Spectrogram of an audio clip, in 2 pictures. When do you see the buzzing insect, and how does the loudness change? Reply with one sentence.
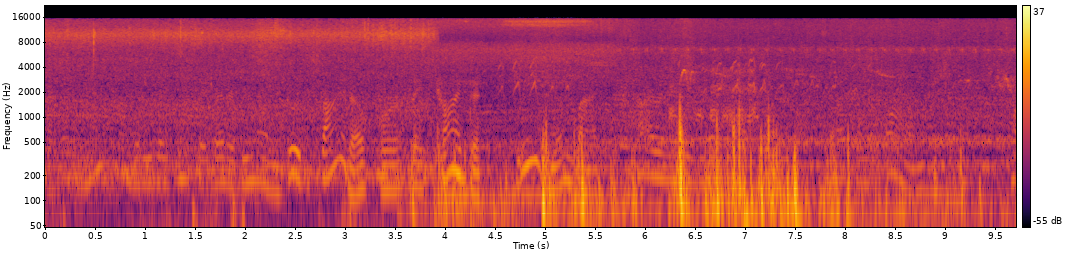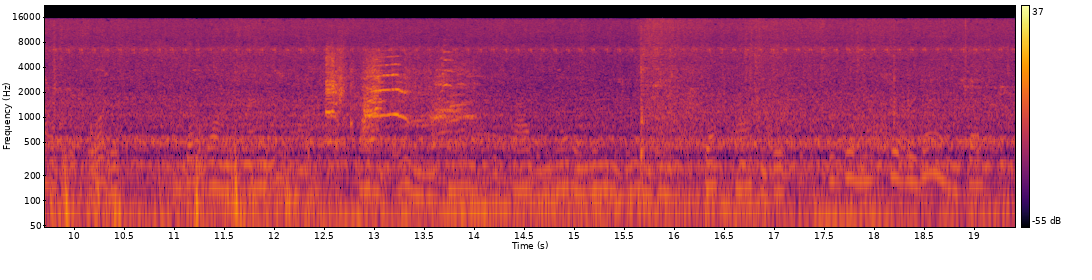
The buzzing insect can be heard from 0.0 to 19.3 s, at a steady volume.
